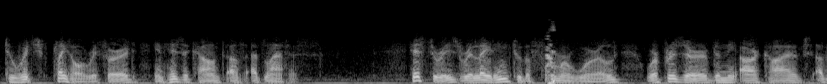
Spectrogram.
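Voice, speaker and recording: Male narrator, very low register, measured scholarly read, heard through narrow, phone-like radio audio. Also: husky. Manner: formal, measured, expository. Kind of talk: scripted narration, reading scholarly text. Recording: muffled phone-like old radio recording.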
